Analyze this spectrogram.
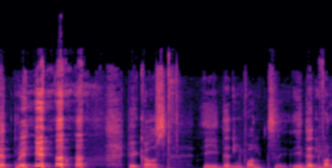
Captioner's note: laughs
